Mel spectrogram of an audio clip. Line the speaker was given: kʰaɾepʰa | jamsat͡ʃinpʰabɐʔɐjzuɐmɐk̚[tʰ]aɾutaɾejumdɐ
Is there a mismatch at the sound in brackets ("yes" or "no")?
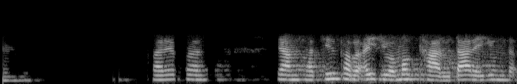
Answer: no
